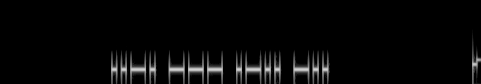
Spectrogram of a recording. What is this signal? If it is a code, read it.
Morse code, heard as a keyed tone, about 25 wpm, 700 Hz. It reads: FOLD
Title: Multi-letter Phonemes Repeated 3x 25wpm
